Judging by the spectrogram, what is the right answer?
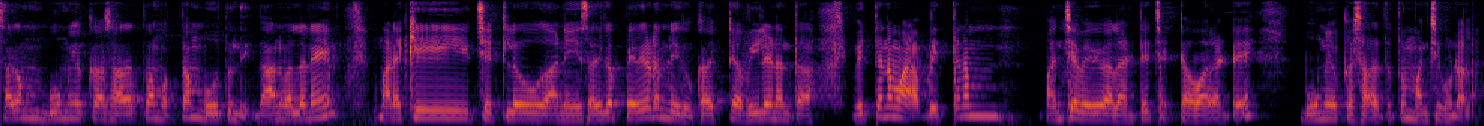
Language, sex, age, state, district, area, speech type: Telugu, male, 18-30, Telangana, Nalgonda, urban, spontaneous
